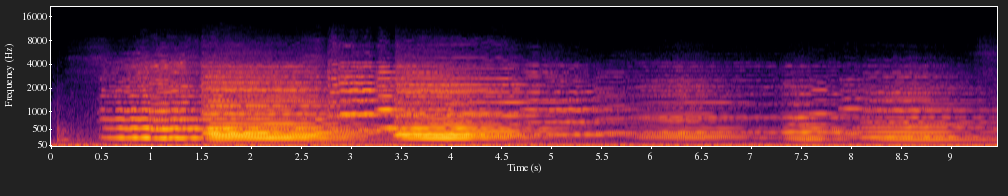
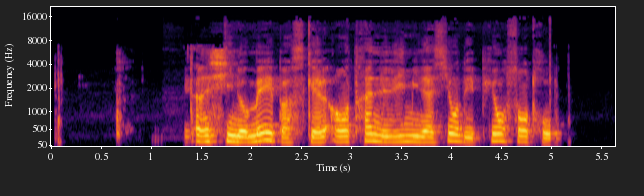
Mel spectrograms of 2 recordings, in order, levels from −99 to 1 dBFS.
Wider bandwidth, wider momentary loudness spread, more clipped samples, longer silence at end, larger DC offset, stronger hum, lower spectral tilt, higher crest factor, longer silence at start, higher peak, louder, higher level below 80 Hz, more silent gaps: second, 5.8 kHz vs 14 kHz; first, 21 LU vs 8 LU; neither; second, 0 s vs 0.55 s; neither; neither; about the same, -7.5 dB/octave vs -6.5 dB/octave; about the same, 16 dB vs 14 dB; second, 0 s vs 0.65 s; second, -6 dBFS vs -2 dBFS; second, -21 LUFS vs -15 LUFS; first, -40 dBFS vs -56 dBFS; neither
